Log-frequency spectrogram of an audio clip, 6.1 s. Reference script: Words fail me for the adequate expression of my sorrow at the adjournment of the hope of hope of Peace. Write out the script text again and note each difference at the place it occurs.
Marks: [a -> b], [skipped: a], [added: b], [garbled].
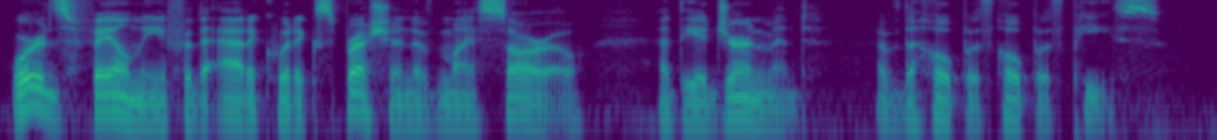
Words fail me for the adequate expression of my sorrow at the adjournment of the hope of hope of Peace.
